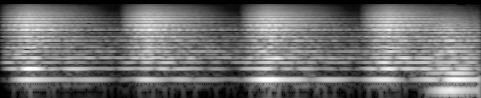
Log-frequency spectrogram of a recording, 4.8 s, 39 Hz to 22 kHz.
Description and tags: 100 Concerta String 01
layer of string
